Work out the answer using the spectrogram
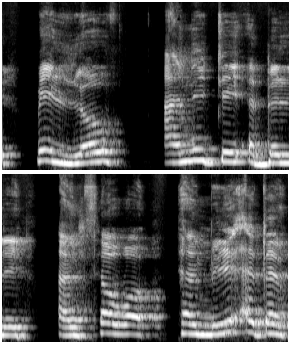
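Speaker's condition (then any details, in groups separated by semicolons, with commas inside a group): Ataxic cerebral palsy; affects talking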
